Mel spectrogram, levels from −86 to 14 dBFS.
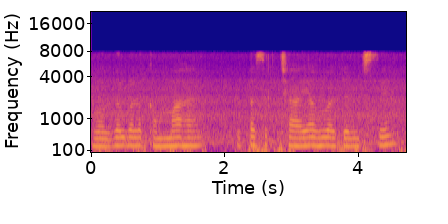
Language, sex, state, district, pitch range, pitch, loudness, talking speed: Hindi, female, Jharkhand, Garhwa, 185-195 Hz, 190 Hz, -16 LUFS, 140 wpm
